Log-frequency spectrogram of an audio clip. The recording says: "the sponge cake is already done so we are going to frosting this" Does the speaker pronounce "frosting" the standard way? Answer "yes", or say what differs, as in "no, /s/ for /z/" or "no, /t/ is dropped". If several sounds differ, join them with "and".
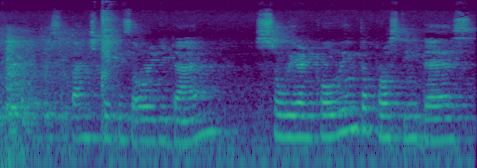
no, /p/ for /f/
